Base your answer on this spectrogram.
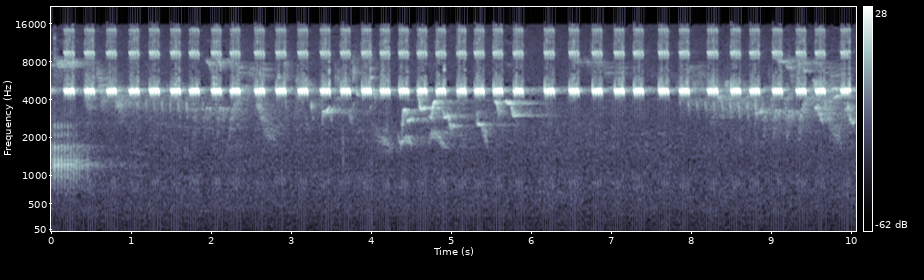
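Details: Cricket recorded in the Nagyerdő woodland of Debrecen, Hungary: loud, even, high-pitched chirps in a steady pulse of about four per second, with faint bird calls in the background.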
